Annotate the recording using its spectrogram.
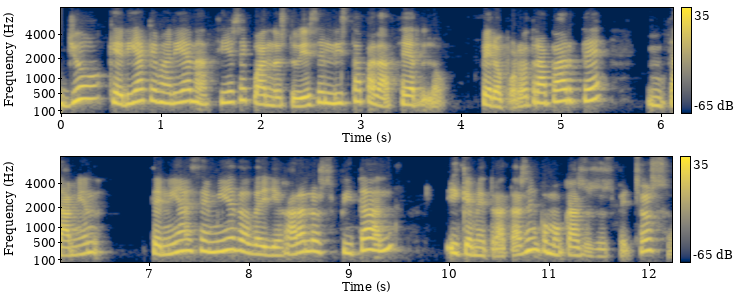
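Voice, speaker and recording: The pace is fairly slow. Intonation rises and falls in a lively way. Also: woman, high pitch for a woman. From northern Spain, Santander. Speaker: podcaster, mother. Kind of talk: personal storytelling.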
